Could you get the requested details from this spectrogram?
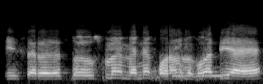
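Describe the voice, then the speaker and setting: A man calls in as a job aspirant, speaking deferentially and hesitantly and often saying "sir." His voice is medium-pitched, level, clear, and resonant at a moderate pace, though the phone call recording sounds dull and lo-fi.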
